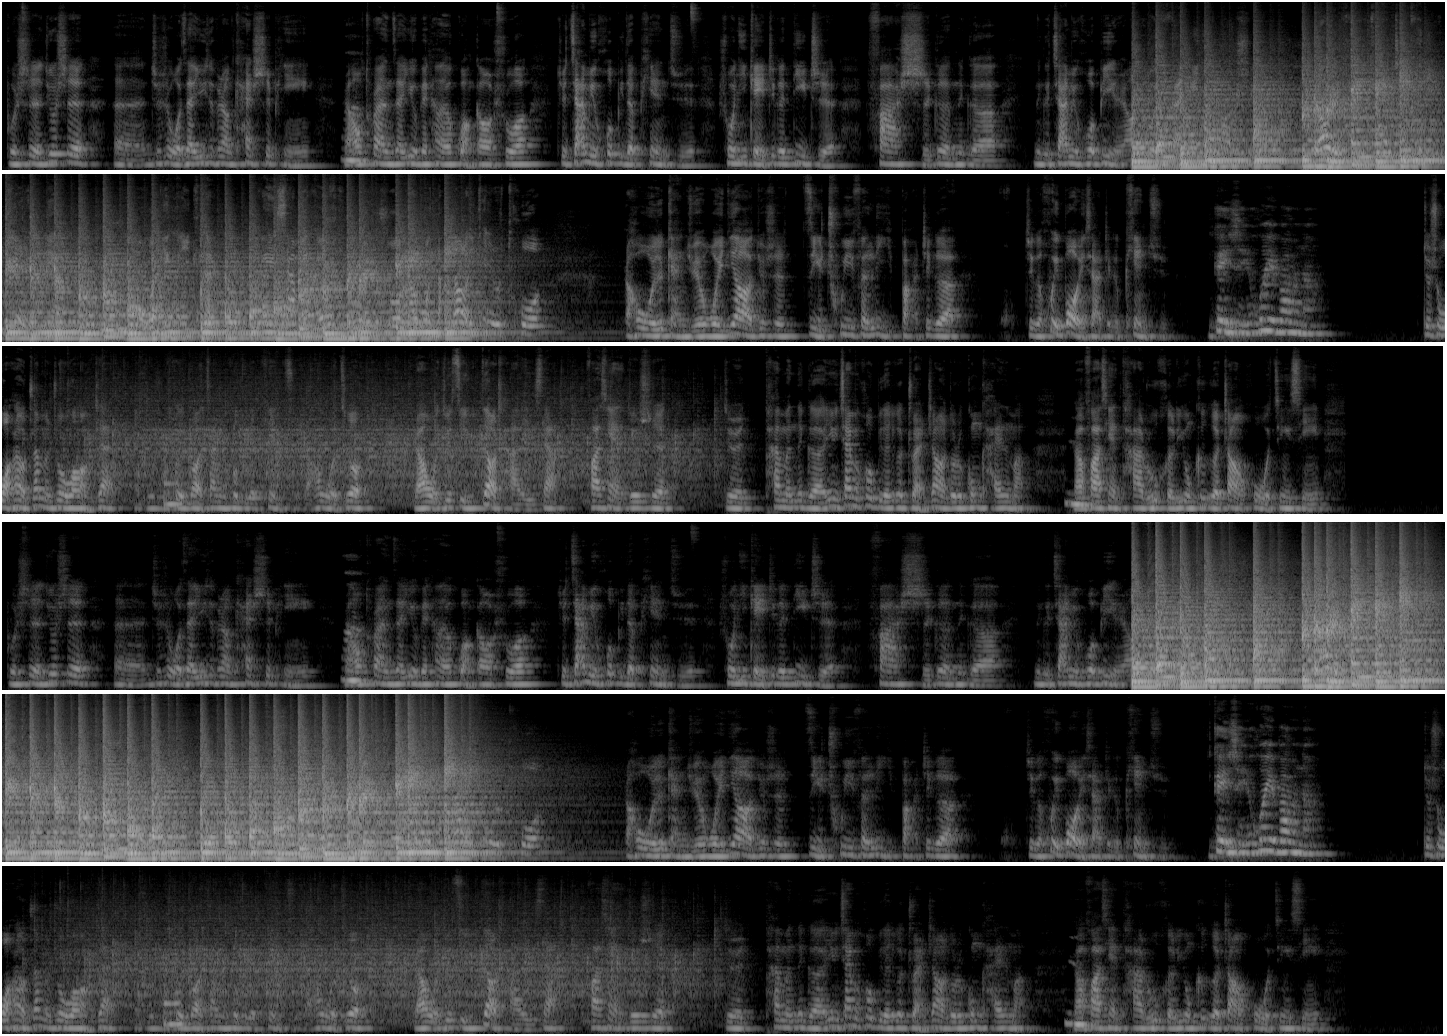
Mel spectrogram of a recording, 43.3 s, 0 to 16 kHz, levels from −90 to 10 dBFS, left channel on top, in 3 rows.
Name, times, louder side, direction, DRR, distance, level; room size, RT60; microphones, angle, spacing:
voice 1, 0.0-3.1 3.4-15.2 15.6-16.7 17.0-20.1 20.7-24.1 24.7-26.1 26.5-26.6 28.6-35.7 36.1-42.3, left 3 dB, 45° left, 0.9 m, -40 dB
sound 1, 11.3-19.7, right 4 dB, 30° right, 0.3 m, -28 dB
voice 2, 15.4-15.8 26.5-27.6 30.5-30.7 39.5-39.7, right 1 dB, 65° right, 2.8 m, -36 dB
Applause, 29.0-36.4, equal, ahead, 1.6 m, -47 dB
8.9 x 4.6 x 4.2 m
head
